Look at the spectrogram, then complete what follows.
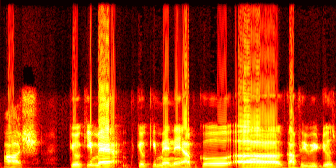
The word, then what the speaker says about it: H: देखिए, इंग्लिश में जो लेटर एच होता है उसे फ्रेंच में बोला जाता है आश। आश। देखिए, मैं इसे हाश नहीं बोल रहा, इसे मैं बोल रहा हूँ आश।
